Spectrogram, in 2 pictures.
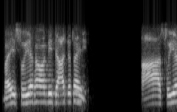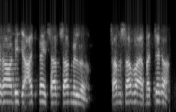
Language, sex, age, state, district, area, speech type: Sindhi, male, 45-60, Maharashtra, Mumbai Suburban, urban, conversation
